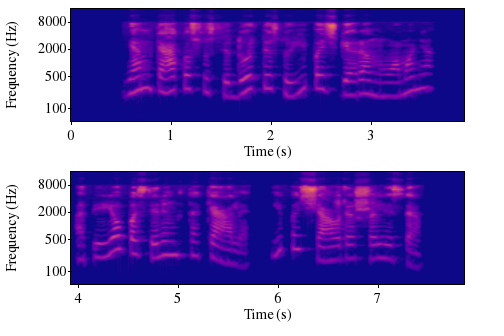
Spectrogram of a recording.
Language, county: Lithuanian, Klaipėda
